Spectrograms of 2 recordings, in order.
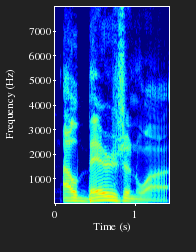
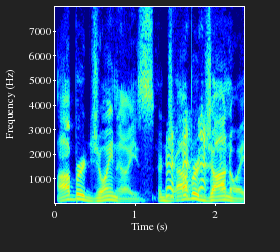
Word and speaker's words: Auberjonois: Auberjonois. I figured this out recently. Yeah. Okay. Right. Thank God James is on the podcast. Finally say his name correctly. As a kid, I'm not knowing any of this kind of stuff. I always said Auberjonois in my head, and I'm like, I know that's not right.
